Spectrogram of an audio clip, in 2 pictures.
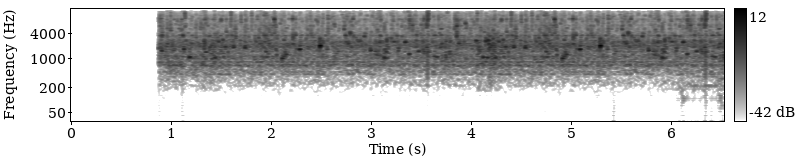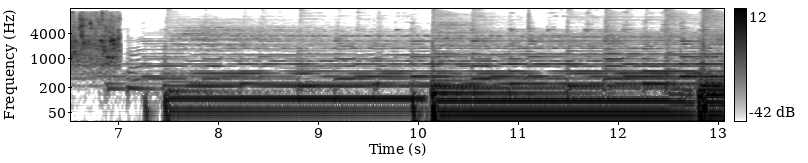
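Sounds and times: water splashing: 0:00.9 - 0:07.0.

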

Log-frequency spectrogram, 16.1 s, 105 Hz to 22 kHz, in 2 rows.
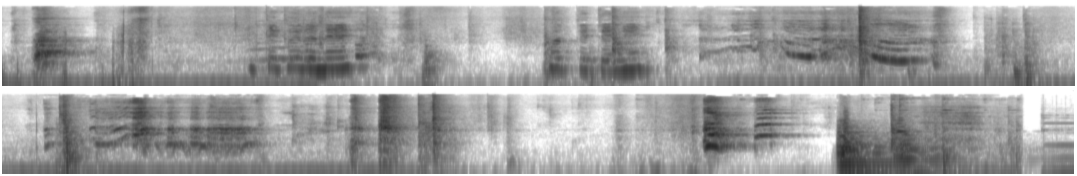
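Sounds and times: dog whining and yelping: 0:05.2 - 0:07.2, 0:08.4 - 0:10.8, 0:13.3 - 0:14.2
music: 0:14.3 - 0:16.0.

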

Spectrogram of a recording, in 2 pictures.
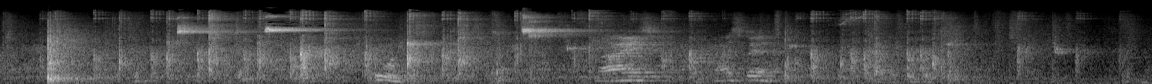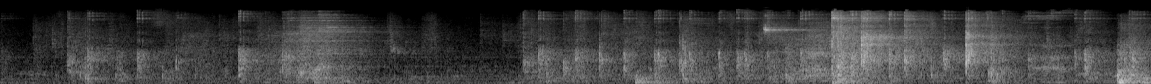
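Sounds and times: ball bouncing on table: 0:00.4 - 0:06.0, 0:16.7 - 0:23.0
table tennis ball hitting paddles: 0:00.4 - 0:11.4, 0:12.1 - 0:14.4, 0:16.7 - 0:23.0.

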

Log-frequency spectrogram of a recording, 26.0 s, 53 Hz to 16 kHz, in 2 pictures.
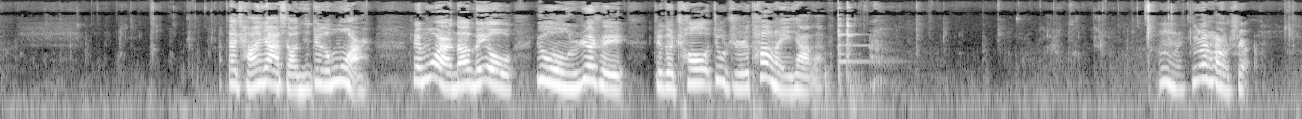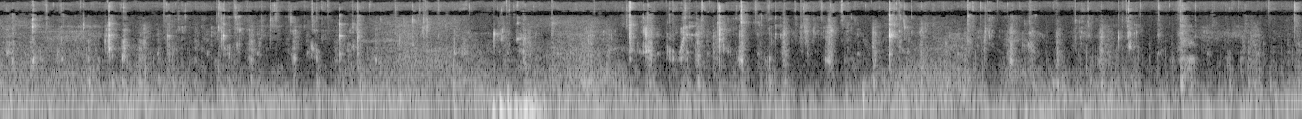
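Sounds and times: faint chewing: 0:00.0 - 0:03.1, 0:08.7 - 0:26.0.

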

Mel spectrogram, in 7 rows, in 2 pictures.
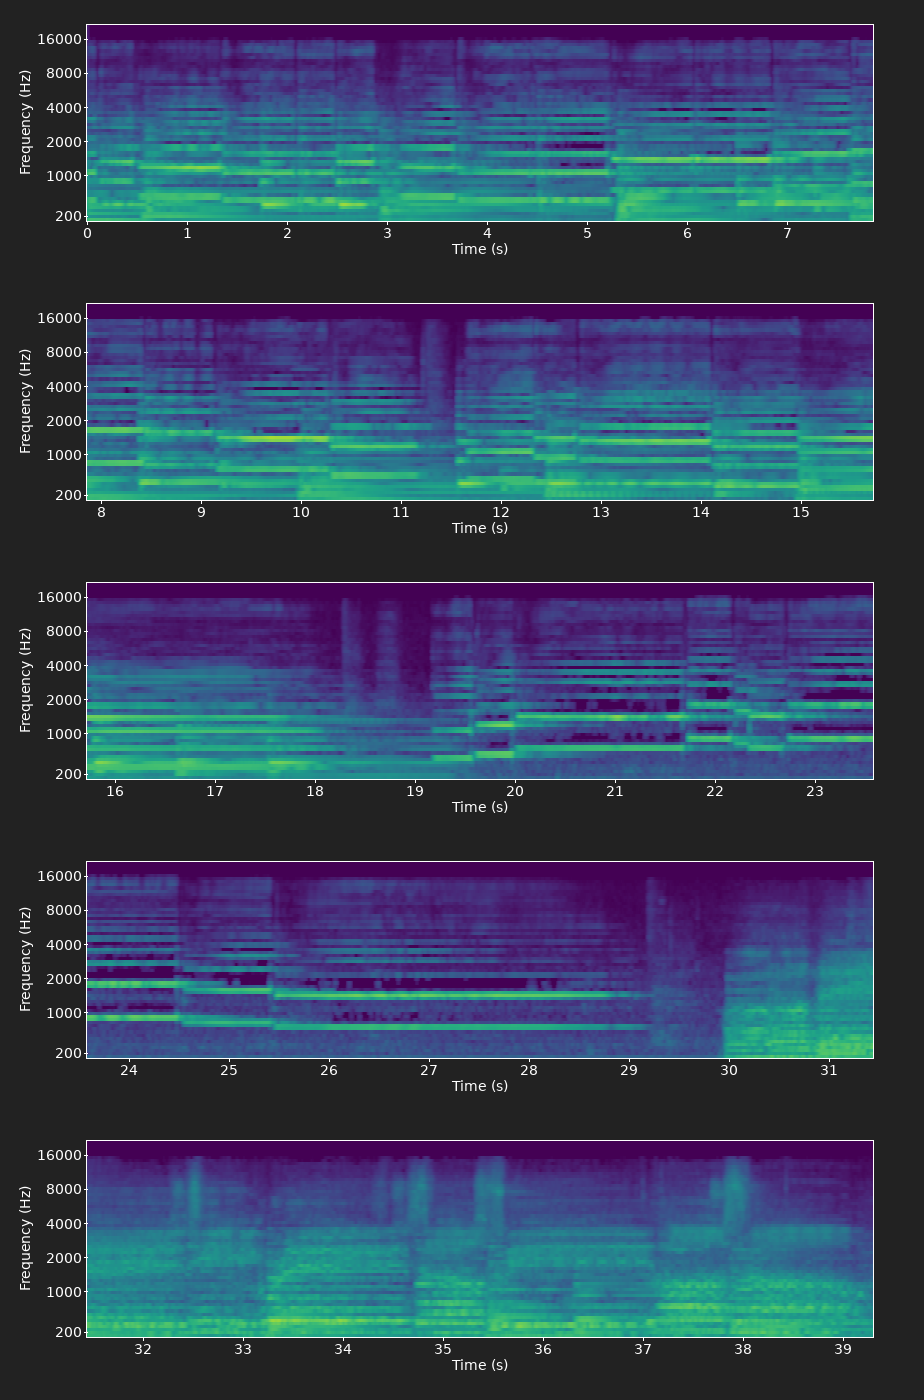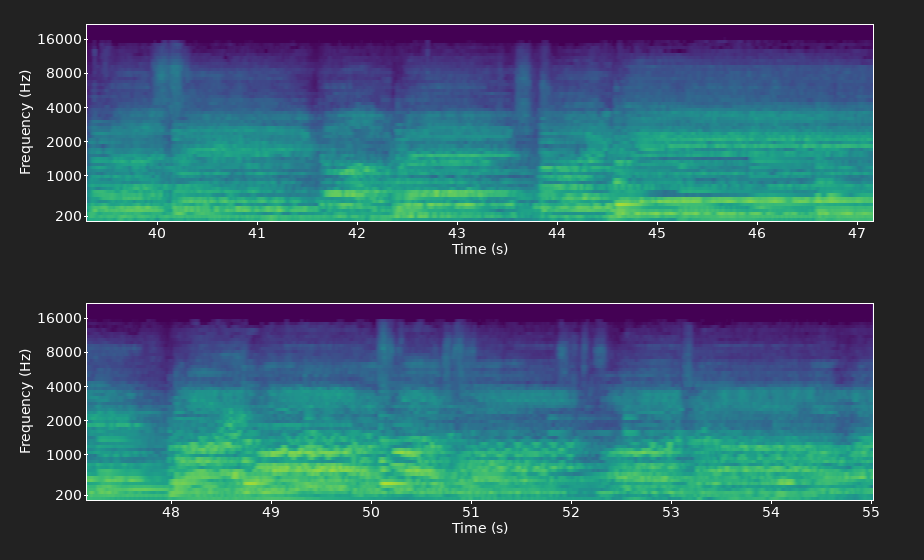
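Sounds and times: church choir singing: 0:00.0 - 0:18.8, 0:30.0 - 0:55.0
piano accompaniment: 0:00.0 - 0:20.0, 0:30.0 - 0:55.0
solo woodwind melody: 0:00.0 - 0:55.0.

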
